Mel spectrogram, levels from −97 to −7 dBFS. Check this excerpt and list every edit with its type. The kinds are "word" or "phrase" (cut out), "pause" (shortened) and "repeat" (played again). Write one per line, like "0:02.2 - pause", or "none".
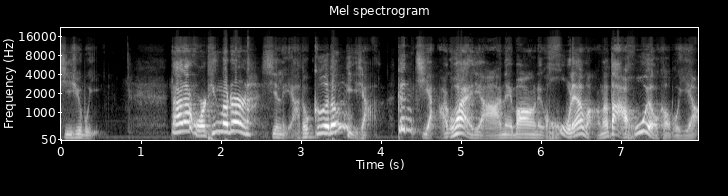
0:04.1 - pause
